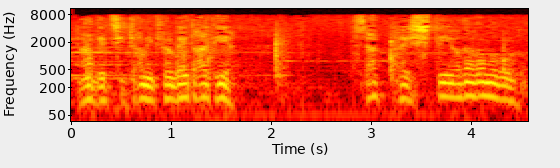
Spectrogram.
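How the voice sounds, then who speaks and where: A man acting a calm, resolute detective husband in a 1960s Dutch radio drama. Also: mid-range voice, moderate pace, muffled recording, music in the background, close to an everyday voice. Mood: calm, watchful. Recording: noisy old 1960s radio recording.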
